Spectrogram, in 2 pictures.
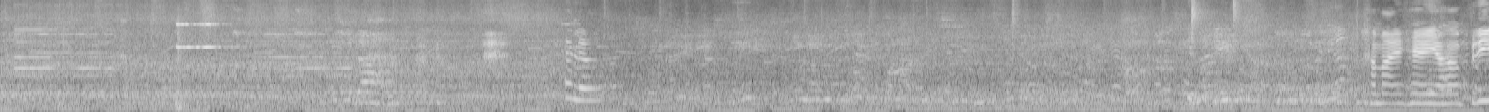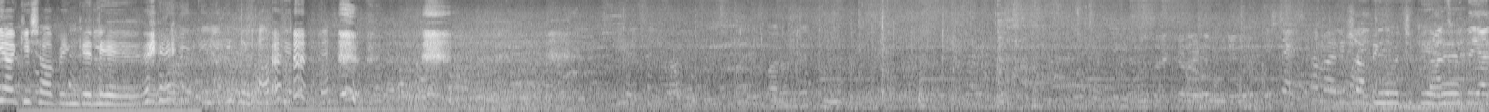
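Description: Crowd chatter murmurs through a large echoing hall.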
